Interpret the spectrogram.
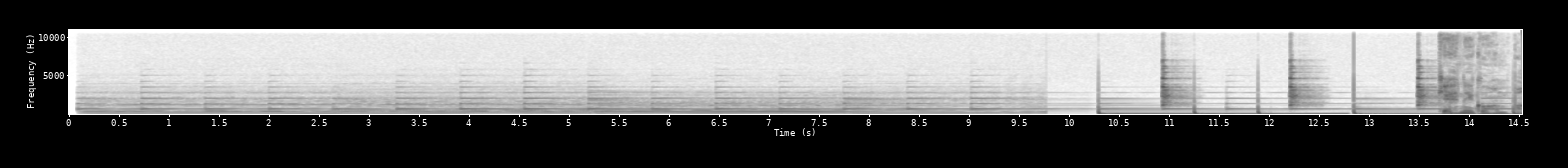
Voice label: Poem; gully boy 2019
